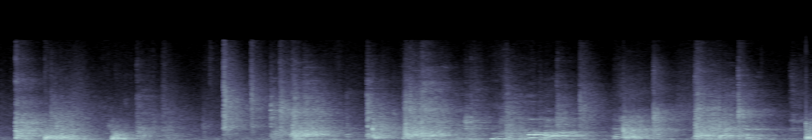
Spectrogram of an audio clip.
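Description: Repeated thuds and knocks, about one a second, from Pilates reformer jump boards being lifted off and set down on the reformer frames.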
